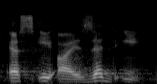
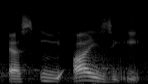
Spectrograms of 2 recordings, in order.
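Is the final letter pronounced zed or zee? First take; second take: zed; zee. First: The final letter Z is said as zed. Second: The final letter Z is said as zee.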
